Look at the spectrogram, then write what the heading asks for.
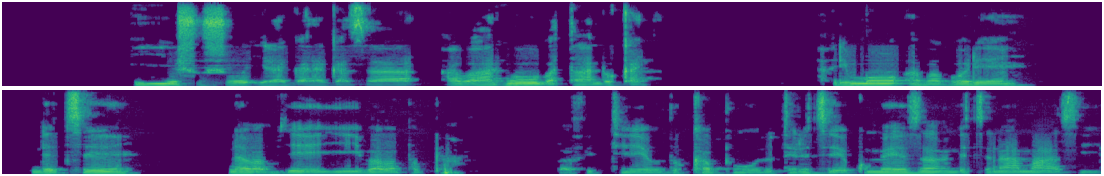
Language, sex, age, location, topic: Kinyarwanda, male, 18-24, Nyagatare, finance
